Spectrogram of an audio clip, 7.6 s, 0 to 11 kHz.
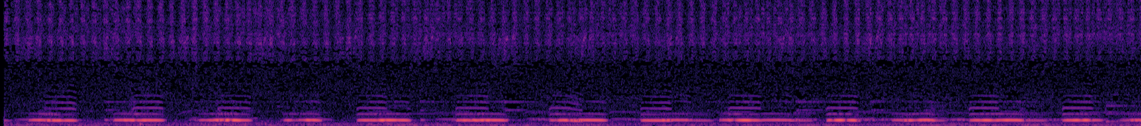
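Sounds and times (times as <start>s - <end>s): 
Yellow-bellied toad Bombina variegata hooting calls: 0.0s - 7.6s
light background hiss: 0.0s - 7.6s.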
